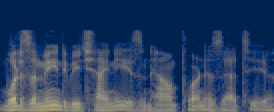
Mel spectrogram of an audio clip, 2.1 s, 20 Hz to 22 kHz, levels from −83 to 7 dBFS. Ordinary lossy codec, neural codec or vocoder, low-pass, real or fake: MP3, 64 kbps; none; 7.2 kHz; real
